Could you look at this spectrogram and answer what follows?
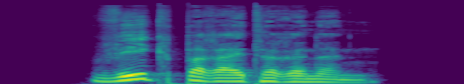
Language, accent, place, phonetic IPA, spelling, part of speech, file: German, Germany, Berlin, [ˈveːkbəˌʁaɪ̯təʁɪnən], Wegbereiterinnen, noun, De-Wegbereiterinnen.ogg
- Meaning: plural of Wegbereiterin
